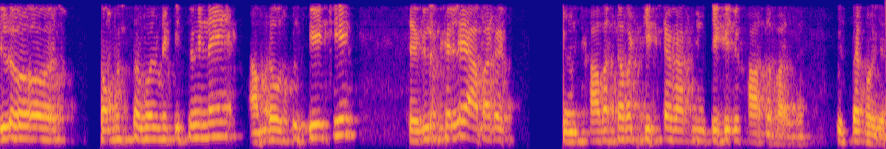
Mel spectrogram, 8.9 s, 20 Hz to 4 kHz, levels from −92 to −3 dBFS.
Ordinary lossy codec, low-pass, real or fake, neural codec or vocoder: none; 3.6 kHz; fake; codec, 16 kHz, 16 kbps, FunCodec, trained on Chinese and English, 50 frames a second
